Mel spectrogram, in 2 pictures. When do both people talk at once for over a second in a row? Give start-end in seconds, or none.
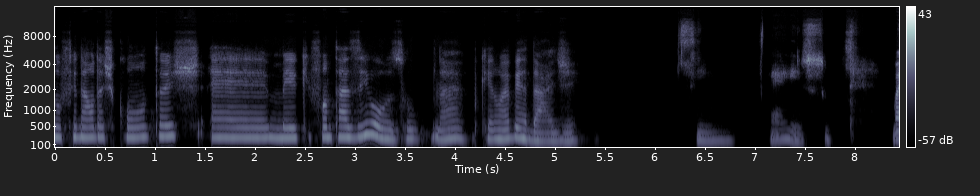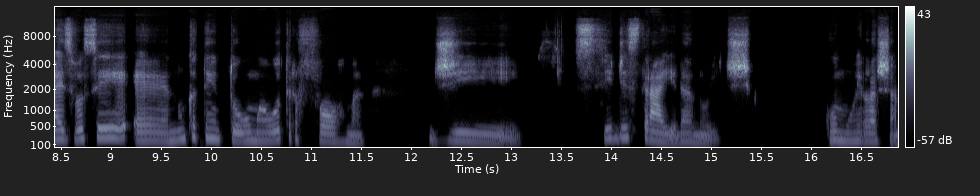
none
